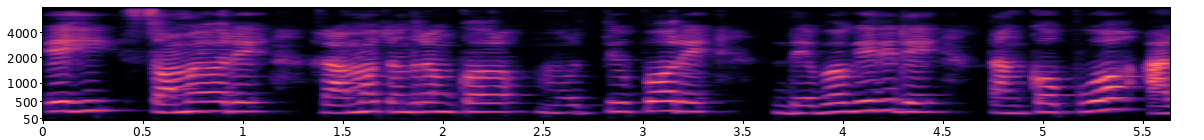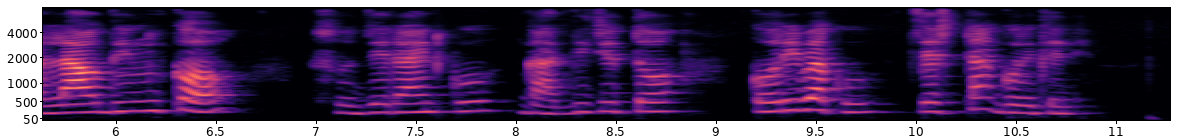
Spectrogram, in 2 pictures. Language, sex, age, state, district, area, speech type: Odia, female, 45-60, Odisha, Kandhamal, rural, read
